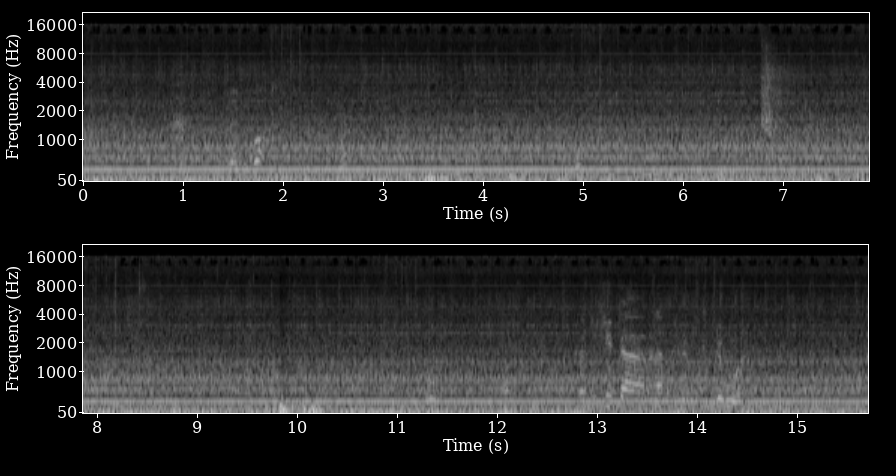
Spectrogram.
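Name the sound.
car engine idling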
